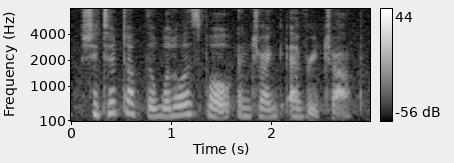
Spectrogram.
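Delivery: plain reading voice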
